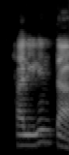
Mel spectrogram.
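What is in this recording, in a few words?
"halilintar", Malay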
